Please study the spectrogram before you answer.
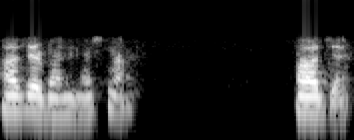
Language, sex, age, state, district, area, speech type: Nepali, male, 18-30, West Bengal, Darjeeling, rural, conversation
